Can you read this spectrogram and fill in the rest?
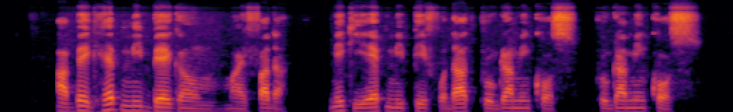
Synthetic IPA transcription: abɛɡhɛlpmibɛɡãnːaɪfada | mekhihɛlp̚mipefɔdatpɹoɡɹamĩŋkʰɔspɹoɡɹamĩŋkʰɔs

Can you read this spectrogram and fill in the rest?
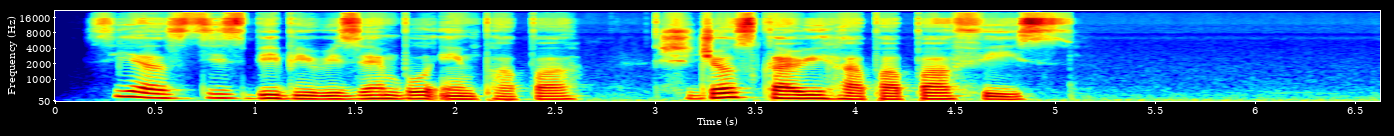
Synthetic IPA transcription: siasdisbebiɹizɛ̃mboʔĩnpʰapa | ʃid͡ʒɔskaɹiɦapʰapafes

